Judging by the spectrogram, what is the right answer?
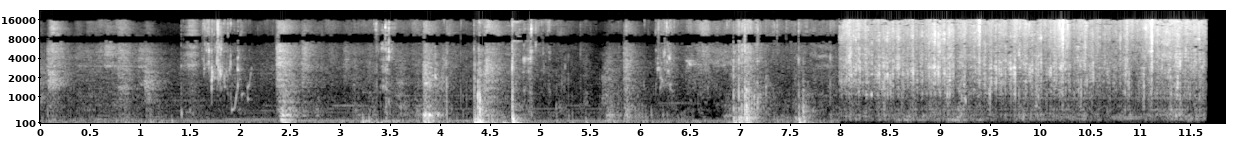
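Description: Puppies wading in shallow water in a plastic kiddie pool: water sloshing and dripping, with a handful of heavy splashes and thumps, the loudest about four and a half seconds in. About eight seconds in the sound switches abruptly to a steady hiss-like crackle, which cuts off just before the end.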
